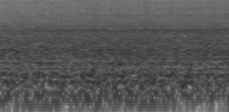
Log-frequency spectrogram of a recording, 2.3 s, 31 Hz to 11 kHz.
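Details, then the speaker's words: 1949 Armstrong Siddeley Lancaster on the road at 50 mph; loud, steady low drone with no stumbles, running nicely without misfiring. "50 mph and it's quite noisy but it's running nicely it's not misfiring is it"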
